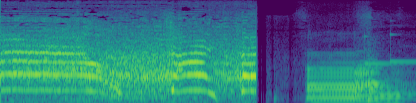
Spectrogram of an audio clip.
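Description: A long drawn-out, voice-like cry held on one pitch, bending downward twice before it cuts off suddenly. After a brief gap, background music with a mallet-percussion melody.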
